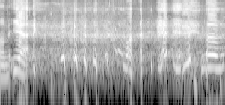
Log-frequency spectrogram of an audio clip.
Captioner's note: audience laughs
